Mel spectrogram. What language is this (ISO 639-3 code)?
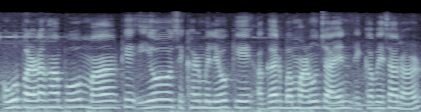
snd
